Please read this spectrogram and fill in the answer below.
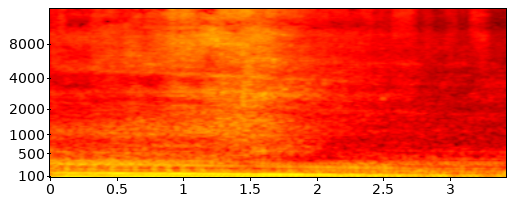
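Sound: motorbike driving past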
